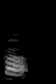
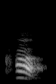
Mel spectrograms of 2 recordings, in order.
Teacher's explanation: और उसे बोलते हैं फिर ख। तो क की तुलना में ख में हमारे ज्यादा हवा निकलती है मुंह से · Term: महाप्राण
